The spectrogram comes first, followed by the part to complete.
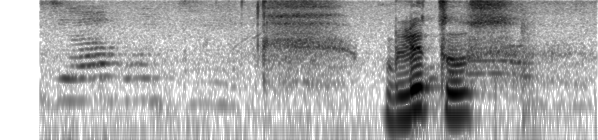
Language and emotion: Russian, neutral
